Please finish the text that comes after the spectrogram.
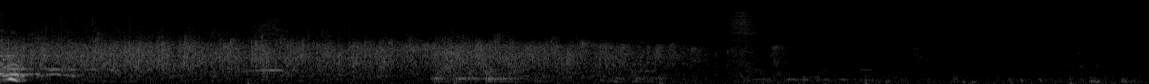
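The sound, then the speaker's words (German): An audience applauds the band steadily for several seconds after a song, the clapping dense and sustained before thinning out and fading toward the end, with a few scattered claps and murmurs left. “Ein kurzer Applaus für die Band, die waren Hammer.”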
